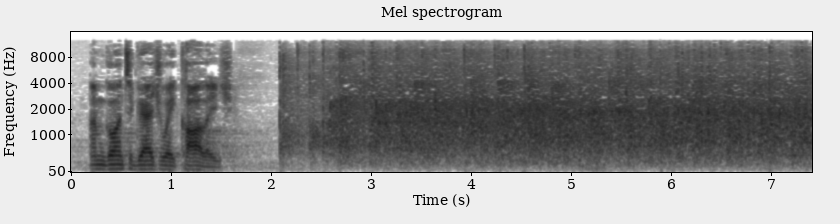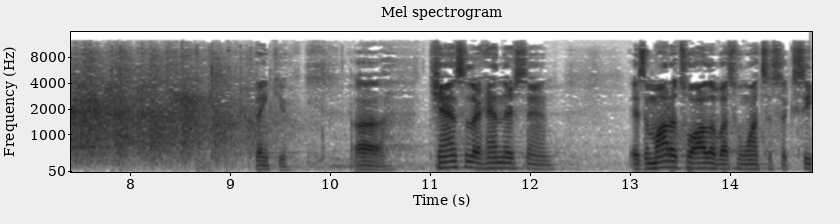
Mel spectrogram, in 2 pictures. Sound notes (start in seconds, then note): 5.4 applause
